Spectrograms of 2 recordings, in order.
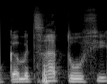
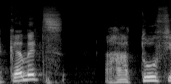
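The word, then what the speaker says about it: קמץ חטוף: Kametz antes de makef, traço horizontal que une duas palavras, será kametz hatuf ou katan. Logo, ele terá som de ó.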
